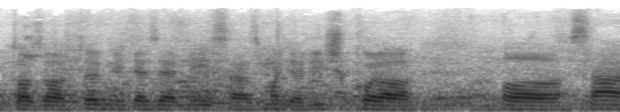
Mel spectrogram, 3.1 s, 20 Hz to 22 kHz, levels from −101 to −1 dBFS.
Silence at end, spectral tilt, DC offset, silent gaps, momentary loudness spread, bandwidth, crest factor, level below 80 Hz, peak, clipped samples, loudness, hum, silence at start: 0 s; -6.5 dB/octave; under 0.1%; none; 5 LU; 14 kHz; 14 dB; -52 dBFS; -6 dBFS; under 0.1%; -21 LUFS; none; 0 s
